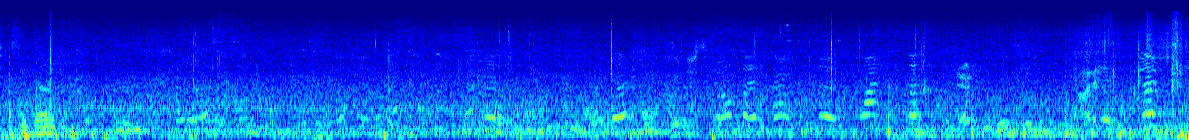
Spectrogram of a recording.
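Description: Horses' hooves thud on soft sand at a canter.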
